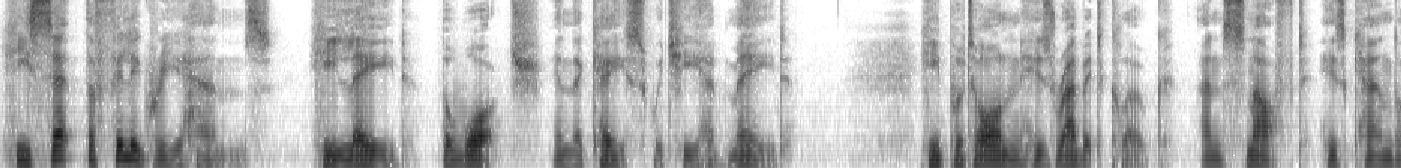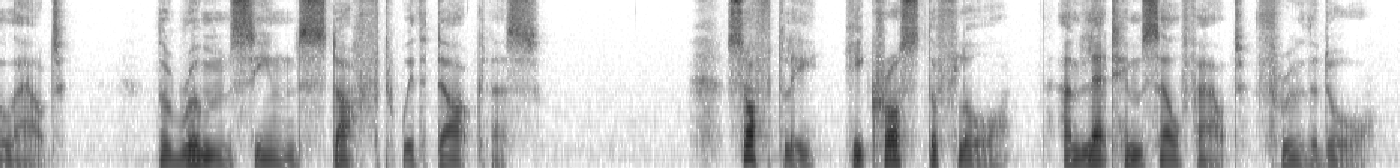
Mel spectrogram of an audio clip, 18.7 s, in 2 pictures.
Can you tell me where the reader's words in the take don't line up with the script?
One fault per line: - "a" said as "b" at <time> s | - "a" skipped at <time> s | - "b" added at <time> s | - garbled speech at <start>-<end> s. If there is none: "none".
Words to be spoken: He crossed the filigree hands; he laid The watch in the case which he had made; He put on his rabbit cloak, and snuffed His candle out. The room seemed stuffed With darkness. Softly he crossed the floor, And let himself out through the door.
- "crossed" said as "set" at 0.2 s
